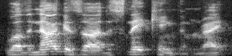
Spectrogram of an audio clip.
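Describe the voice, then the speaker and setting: A man telling stories in a casual group chat, animated and acting out the people in them. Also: lowish voice, moderate pace. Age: 20s. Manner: animated storyteller, acts out voices and quotes.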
